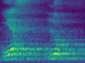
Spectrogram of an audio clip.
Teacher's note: Yasluk tidak tertahan. Yasluk ditekan pada huruf kaf, setelah itu diiringi dengan nafas yang terlepas. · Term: hamas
